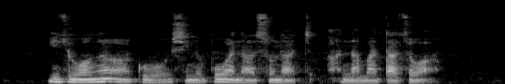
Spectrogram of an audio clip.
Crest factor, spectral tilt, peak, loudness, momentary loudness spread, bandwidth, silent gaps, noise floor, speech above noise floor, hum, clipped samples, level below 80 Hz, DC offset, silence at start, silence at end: 18 dB; -6.5 dB/octave; -8 dBFS; -25 LUFS; 11 LU; 11.5 kHz; none; -65 dBFS; 41 dB; none; under 0.1%; -50 dBFS; under 0.1%; 0.5 s; 0.65 s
